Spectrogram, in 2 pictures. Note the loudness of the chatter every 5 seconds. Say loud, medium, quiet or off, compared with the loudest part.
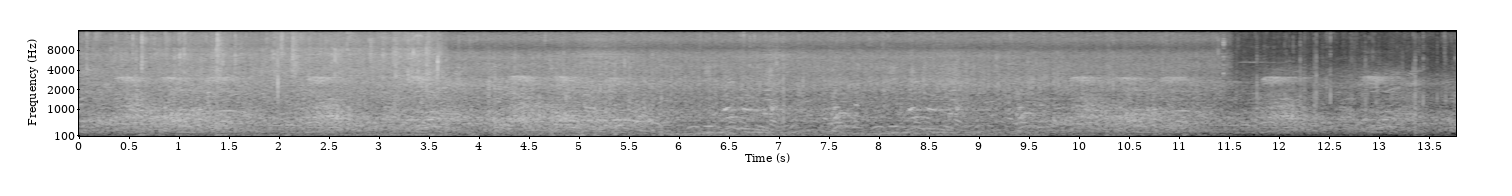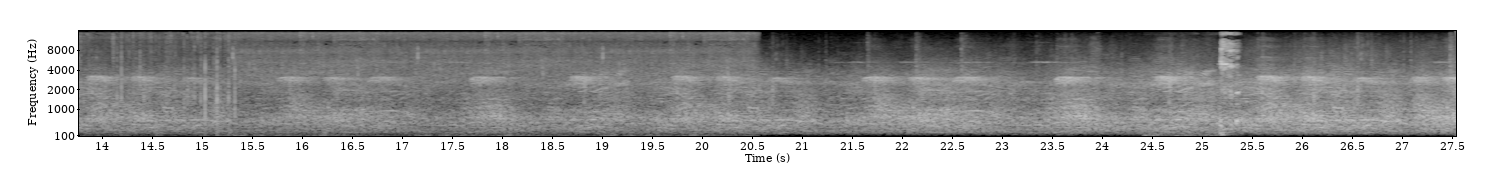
loud, loud, medium, medium, loud, loud.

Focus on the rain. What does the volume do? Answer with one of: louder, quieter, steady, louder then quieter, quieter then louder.
quieter.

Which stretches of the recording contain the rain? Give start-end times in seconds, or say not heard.
0.0-20.6.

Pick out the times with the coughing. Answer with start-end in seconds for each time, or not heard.
24.4-25.4.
